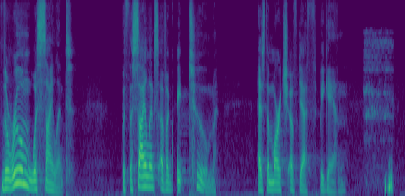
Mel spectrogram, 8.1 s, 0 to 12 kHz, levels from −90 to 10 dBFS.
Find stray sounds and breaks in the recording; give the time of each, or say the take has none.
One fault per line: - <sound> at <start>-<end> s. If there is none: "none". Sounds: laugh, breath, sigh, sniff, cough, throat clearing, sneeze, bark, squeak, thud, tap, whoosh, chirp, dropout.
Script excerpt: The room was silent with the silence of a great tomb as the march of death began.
- dropout at 3.4-3.5 s
- sigh at 7.3-7.9 s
